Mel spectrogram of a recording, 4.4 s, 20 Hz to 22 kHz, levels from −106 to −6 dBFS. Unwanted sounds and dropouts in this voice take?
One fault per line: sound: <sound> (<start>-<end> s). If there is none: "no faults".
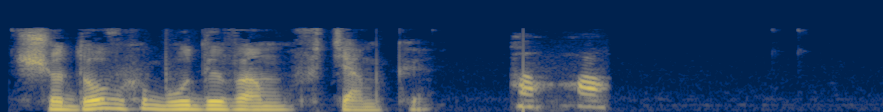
sound: laugh (2.5-3.1 s)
